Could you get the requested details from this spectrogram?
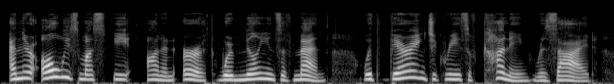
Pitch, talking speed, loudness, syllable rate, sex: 225 Hz, 175 wpm, -17 LUFS, 5.3 syllables/s, female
